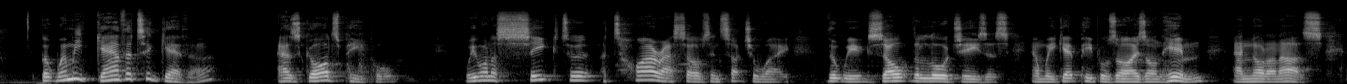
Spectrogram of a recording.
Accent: England, United Kingdom; That's a series that my wife and I get into because we're from England

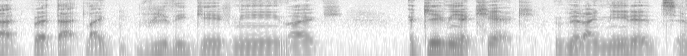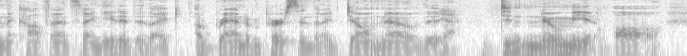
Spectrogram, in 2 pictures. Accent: Altoona, Pennsylvania, United States; Honestly, so I grew up in Altoona, Pennsylvania.

